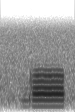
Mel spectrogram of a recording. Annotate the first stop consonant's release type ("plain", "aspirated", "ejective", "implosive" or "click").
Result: plain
